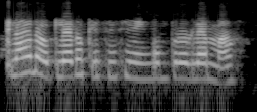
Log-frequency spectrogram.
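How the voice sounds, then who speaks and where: A woman's voice: high voice, steady tone, fairly quick, sharp tone, a little hiss or hum. A woman working as a customer service agent, heard over the telephone, speaking politely and accommodatingly. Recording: dull, lo-fi phone line.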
